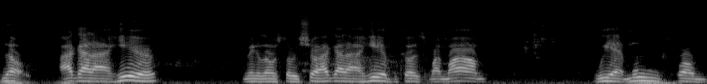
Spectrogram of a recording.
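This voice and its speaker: Long, frequent pauses break up this man's moderate pace. He speaks in a New York accent with fairly even intonation. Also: fairly high pitch for a man. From Brooklyn, New York. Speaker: former addict sharing life story. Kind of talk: interview. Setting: outdoors in a park.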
